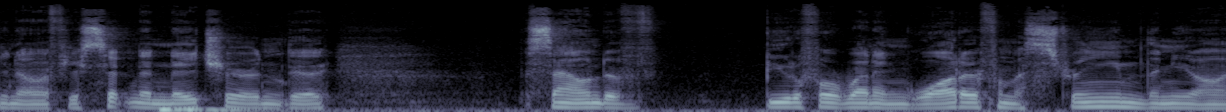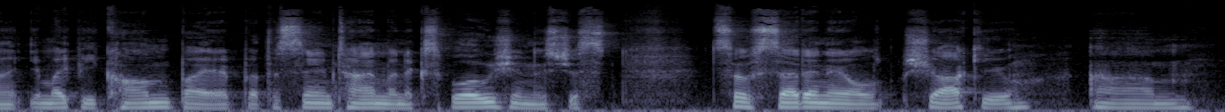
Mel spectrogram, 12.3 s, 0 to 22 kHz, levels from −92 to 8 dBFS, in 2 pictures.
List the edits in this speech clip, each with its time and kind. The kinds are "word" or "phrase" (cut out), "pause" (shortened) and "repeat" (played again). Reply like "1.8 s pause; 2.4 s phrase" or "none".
1.4 s word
